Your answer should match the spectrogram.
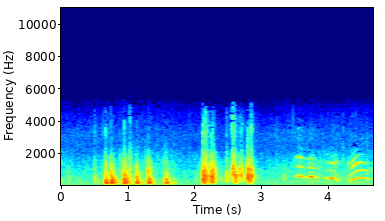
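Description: A door is knocked on in two quick bursts of raps, then swings open with a drawn-out, wavering creak of its hinges. No one speaks.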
